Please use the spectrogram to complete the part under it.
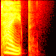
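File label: "type", English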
